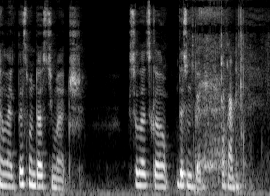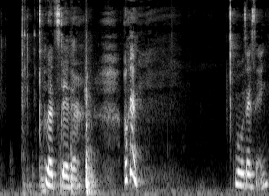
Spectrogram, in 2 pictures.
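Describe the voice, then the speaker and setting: A woman with an American accent speaks in a dark, mellow, somewhat breathy tone at a fairly high pitch, with ordinary pitch variation and long, frequent pauses. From New York. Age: 20s. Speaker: vlogger. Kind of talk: casual chat. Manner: fast.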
